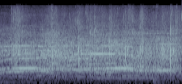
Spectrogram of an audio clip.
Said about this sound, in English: Could we get a round of applause for Topaz as well?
